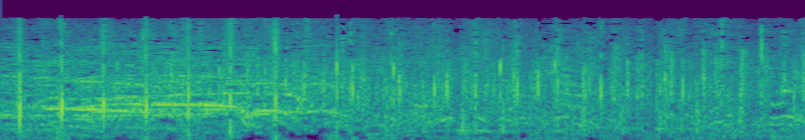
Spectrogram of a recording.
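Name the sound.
audience applause and cheering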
